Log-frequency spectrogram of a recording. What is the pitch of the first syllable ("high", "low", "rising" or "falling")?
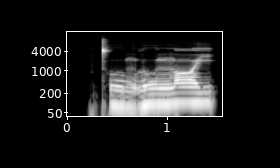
low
